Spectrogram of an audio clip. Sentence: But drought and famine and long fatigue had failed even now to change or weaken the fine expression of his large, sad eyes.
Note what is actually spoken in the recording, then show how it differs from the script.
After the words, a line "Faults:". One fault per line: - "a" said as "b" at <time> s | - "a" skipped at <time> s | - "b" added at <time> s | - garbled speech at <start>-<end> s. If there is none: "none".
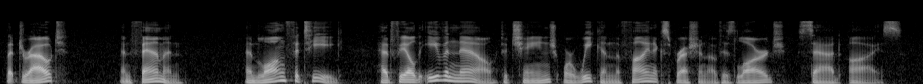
But drought and famine and long fatigue had failed even now to change or weaken the fine expression of his large, sad eyes.
Faults:
none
